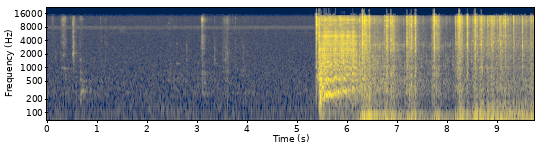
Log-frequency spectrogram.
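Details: Ford 8N tractor with a six-cylinder flathead Ford truck engine, after a new battery, fresh gas and a homemade harness, choke pulled: near silence, then it catches and settles into a busy, even idle; starts cleanly.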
